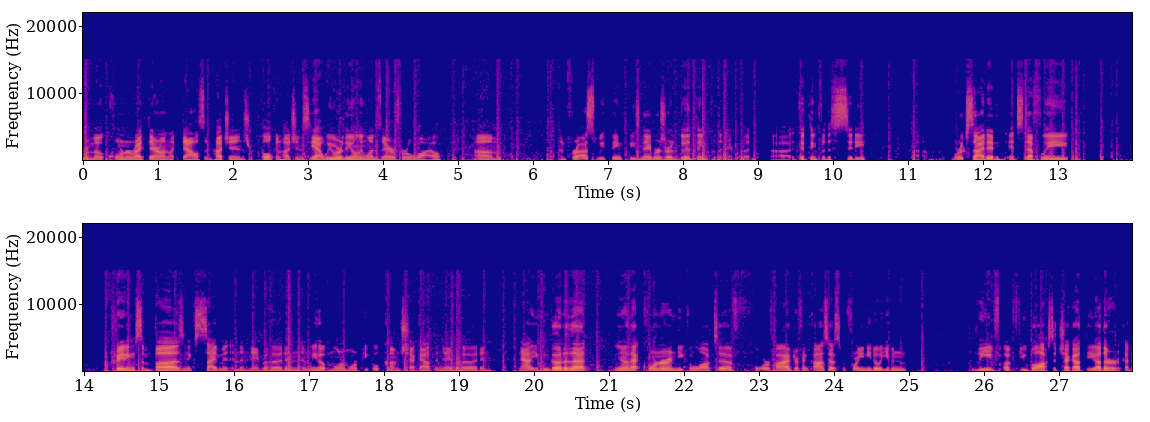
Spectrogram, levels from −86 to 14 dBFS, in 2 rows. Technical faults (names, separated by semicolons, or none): overdone noise removal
